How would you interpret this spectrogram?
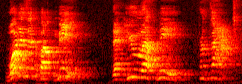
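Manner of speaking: high, loud, wounded disbelief; incredulous challenge. Acted. God asking his people why they left, incredulous challenge. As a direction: press the question hard, punching ME and THAT. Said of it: "God is asking his people".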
